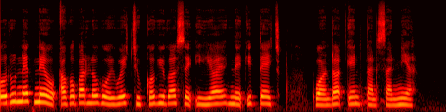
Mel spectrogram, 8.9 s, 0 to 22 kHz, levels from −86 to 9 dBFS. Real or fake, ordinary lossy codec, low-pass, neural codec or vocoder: fake; none; none; codec, 44.1 kHz, 3.4 kbps, Pupu-Codec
